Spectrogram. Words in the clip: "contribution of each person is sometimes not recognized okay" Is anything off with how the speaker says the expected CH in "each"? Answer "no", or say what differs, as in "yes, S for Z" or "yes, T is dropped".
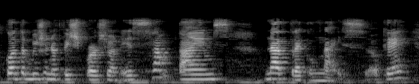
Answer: yes, SH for CH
